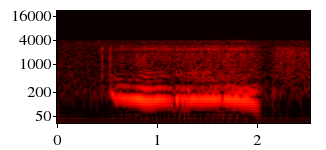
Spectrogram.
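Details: Snoring: one long, low, buzzing snore lasting about a second and a half in a quiet room, with someone then asking him to quiet down.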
